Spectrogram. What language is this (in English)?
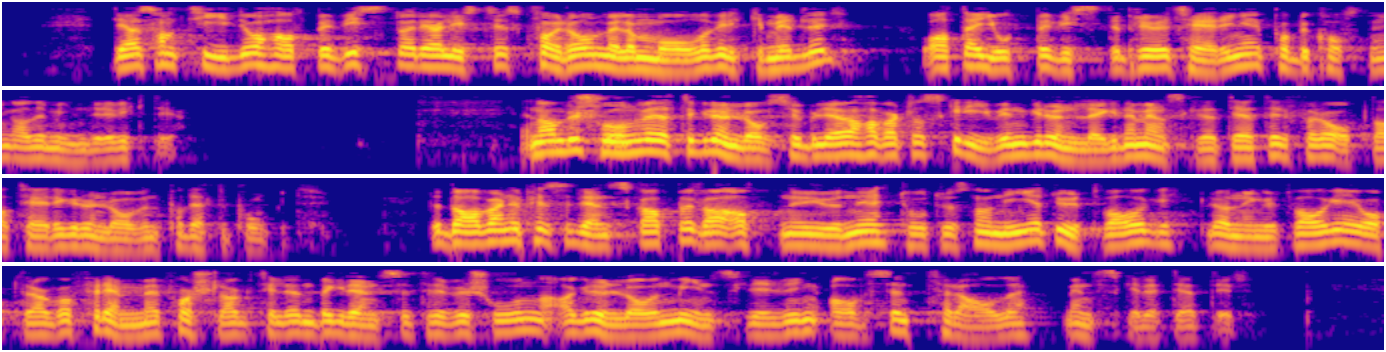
Norwegian Bokmål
